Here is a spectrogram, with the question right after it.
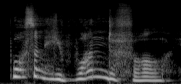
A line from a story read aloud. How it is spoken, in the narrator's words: he exclaimed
